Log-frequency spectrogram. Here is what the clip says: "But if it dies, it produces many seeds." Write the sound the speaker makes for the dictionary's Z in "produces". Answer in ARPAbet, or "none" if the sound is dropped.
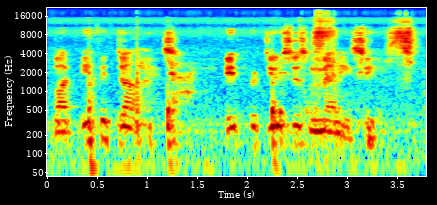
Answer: Z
